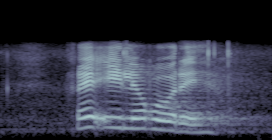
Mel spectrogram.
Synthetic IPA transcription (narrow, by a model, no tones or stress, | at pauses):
ɣɛɪlɪɣʊːɾɪ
